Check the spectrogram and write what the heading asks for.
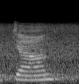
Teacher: अनुनासिक। इसका उच्चारण नाक और गला दोनों से होता है।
